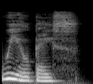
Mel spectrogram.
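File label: "wheelbase", British English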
